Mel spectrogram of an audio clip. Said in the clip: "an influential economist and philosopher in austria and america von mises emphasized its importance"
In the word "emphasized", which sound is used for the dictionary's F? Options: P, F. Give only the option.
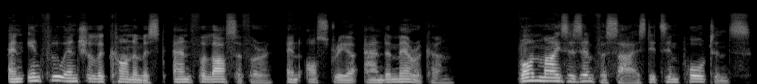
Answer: F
